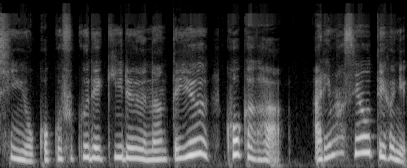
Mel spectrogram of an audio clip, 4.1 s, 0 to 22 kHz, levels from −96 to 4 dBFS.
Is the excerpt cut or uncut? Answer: cut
